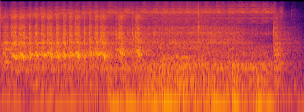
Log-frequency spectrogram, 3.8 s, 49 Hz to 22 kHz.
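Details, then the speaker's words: 2006 Honda CBR600 F4i bought non-running: starter cranks in quick even chatter, about four beats a second, for over three seconds, never catches; cranks, won't fire; runs on starting fluid, so owner suspects no fuel from the injectors. "Now, unfortunately, the bike doesn't want to start. It sounds like it's trying to pump something into the bike and it's trying to fire, which is really nice. Before, it actually didn't sound like that."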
